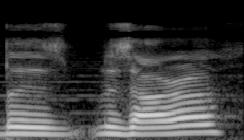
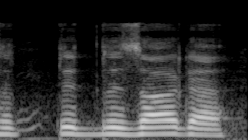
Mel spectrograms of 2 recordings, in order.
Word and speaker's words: Blizzaga: You know, remember I pronounced it Blizzara? Blizzara something else. It's Blizzaga.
